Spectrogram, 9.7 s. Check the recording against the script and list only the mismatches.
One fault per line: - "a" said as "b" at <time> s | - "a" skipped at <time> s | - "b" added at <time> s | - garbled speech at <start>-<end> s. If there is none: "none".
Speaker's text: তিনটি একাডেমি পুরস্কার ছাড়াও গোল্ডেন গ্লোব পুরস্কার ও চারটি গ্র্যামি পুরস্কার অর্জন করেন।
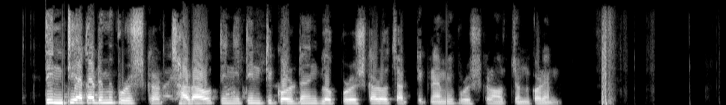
- "তিনি তিনটি" added at 2.9 s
